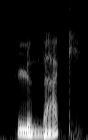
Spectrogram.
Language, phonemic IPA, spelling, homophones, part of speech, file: French, /bak/, bac, BAC, noun, Fr-bac.ogg
- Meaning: 1. ferry 2. vat 3. tray (at the airport) 4. high school exit exam in France; A level, matura 5. bachelor's degree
